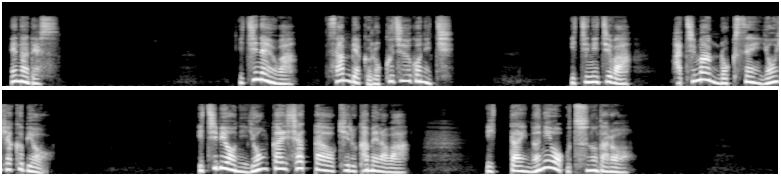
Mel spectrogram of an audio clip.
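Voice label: Voice Sample Narration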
